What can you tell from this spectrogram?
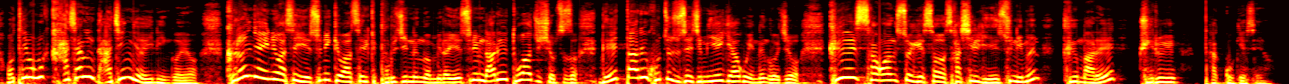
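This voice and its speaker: A middle-aged male pastor preaching a Sunday sermon. He tells stories and keeps putting questions to his congregation. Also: a little mellow. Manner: storytelling, asks the congregation questions; swings between high pleading and low drawn-out endings.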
